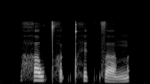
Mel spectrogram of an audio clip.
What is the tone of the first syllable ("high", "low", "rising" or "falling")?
high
